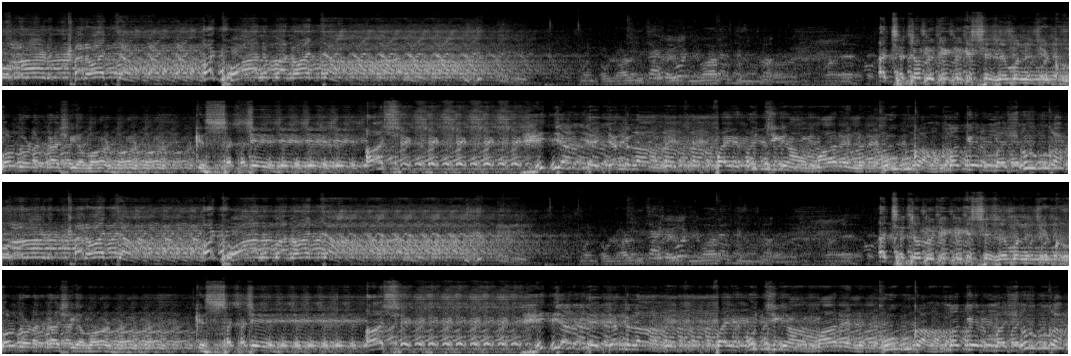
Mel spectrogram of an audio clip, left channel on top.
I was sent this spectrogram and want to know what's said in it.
کھروچا اور ڈھول بلوچا اچھا چلو جی کسے زمانے سے کھول دوڑا کاشی امان کہ سچے عاشق ہجر دے جنگلہ میں پائے اچیاں مارن کوکا مگر مشوکا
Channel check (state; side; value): normal; both; correlation 0.73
